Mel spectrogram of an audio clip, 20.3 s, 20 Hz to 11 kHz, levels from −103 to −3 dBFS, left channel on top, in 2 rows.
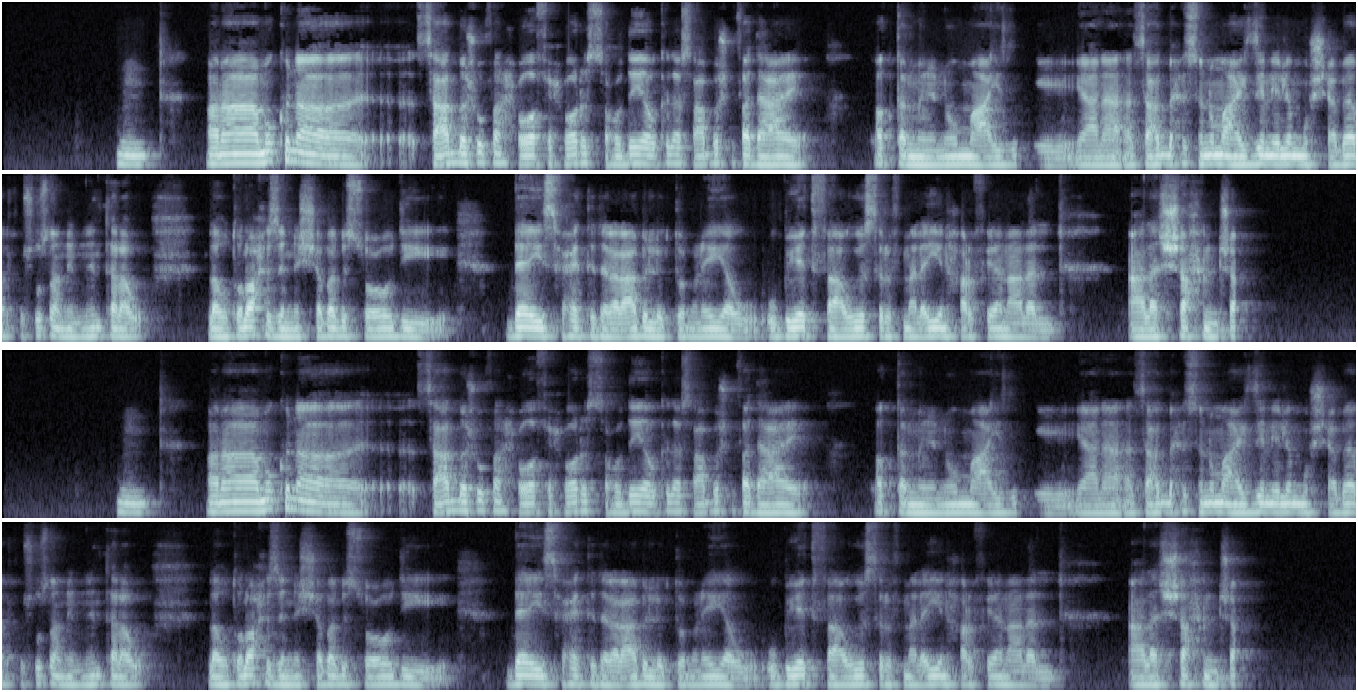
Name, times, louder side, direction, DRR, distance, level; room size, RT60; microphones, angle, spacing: voice 1, 1.5-6.0 6.5-18.2 18.6-19.4, left 4 dB, 35° left, 0.3 m, -24 dB
9.9 x 5.0 x 6.7 m
head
